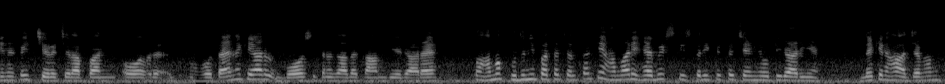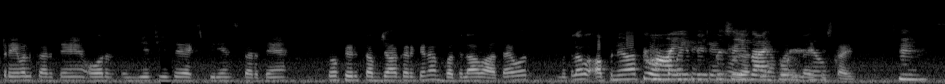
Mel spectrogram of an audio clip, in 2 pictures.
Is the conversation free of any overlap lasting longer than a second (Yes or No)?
No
